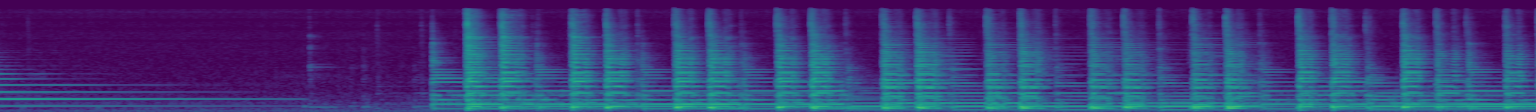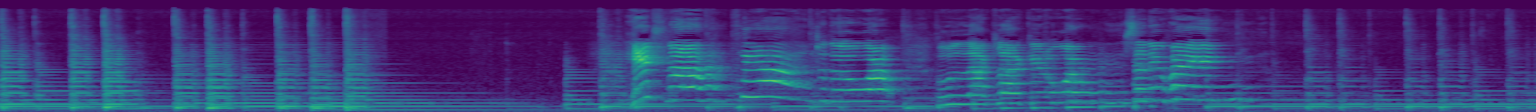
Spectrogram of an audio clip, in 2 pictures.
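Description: Acoustic guitar: a chord rings out and fades, then after a brief pause strummed chords start up as the song's intro. About two-thirds of the way in, a woman starts singing over the guitar.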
